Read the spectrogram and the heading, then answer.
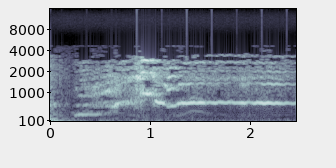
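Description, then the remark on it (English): Black panthers scream in a long, wailing cry that rises sharply and then holds a steady, piercing pitch, loud, over a low rumbling background with no voices. “Why do the panthers scream?”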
